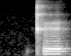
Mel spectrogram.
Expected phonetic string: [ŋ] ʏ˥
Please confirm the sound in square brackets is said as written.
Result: no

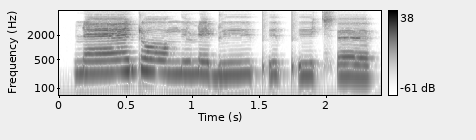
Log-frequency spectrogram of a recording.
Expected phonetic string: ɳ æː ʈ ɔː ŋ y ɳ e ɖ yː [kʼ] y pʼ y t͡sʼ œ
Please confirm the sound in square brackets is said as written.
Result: no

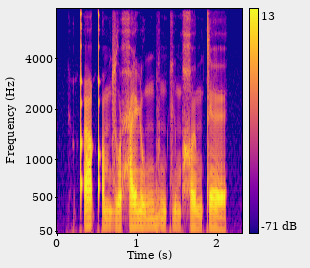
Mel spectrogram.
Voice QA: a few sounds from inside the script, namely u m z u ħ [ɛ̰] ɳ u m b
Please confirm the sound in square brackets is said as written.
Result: no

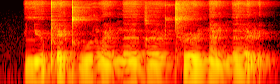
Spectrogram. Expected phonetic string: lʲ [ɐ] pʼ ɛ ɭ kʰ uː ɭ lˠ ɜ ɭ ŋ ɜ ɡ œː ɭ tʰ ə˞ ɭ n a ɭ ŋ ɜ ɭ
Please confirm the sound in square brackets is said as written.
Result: no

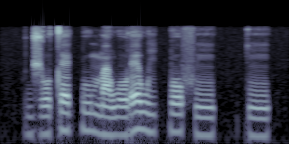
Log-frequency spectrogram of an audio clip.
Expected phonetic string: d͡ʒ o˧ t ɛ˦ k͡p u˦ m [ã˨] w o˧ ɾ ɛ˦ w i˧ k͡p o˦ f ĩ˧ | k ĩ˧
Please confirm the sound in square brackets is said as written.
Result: no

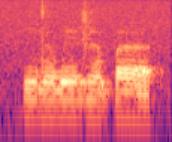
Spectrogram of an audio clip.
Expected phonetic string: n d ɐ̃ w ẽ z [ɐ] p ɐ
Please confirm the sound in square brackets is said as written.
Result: no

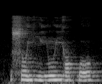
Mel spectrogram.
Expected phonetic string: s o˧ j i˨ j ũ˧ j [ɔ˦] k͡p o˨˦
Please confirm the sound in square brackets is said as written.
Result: no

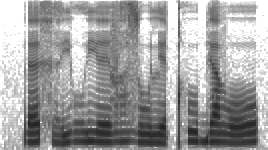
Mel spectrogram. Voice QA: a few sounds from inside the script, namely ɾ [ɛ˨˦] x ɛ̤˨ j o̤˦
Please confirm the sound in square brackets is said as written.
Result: yes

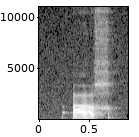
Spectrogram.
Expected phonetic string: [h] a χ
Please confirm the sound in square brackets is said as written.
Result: no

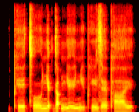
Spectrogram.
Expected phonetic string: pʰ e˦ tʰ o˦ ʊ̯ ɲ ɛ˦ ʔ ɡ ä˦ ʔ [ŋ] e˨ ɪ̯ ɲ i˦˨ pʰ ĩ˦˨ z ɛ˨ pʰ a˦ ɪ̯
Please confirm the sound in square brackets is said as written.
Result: no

